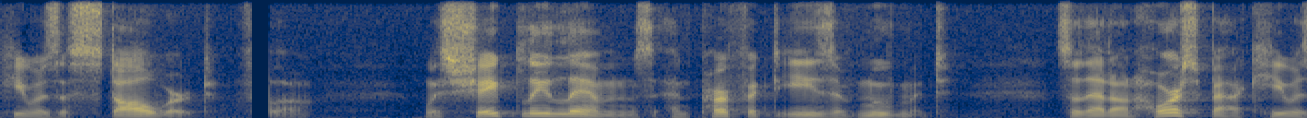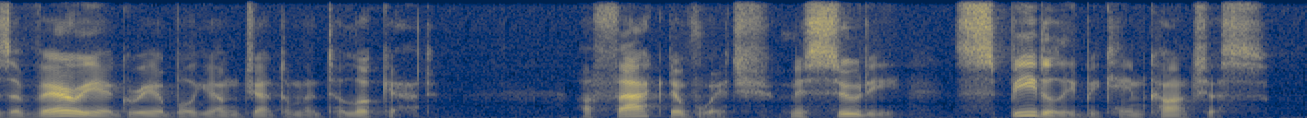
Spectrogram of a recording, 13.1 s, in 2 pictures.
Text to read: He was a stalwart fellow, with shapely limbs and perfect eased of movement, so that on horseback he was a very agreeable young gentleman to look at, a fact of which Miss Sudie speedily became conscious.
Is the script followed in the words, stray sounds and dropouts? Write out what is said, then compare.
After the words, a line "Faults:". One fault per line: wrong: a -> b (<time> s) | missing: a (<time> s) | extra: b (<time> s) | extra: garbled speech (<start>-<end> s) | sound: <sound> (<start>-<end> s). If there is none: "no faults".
He was a stalwart fellow, with shapely limbs and perfect ease of movement, so that on horseback he was a very agreeable young gentleman to look at, a fact of which Miss Sudie speedily became conscious.
Faults:
sound: dropout (1.3-1.3 s)
wrong: eased -> ease (3.9 s)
